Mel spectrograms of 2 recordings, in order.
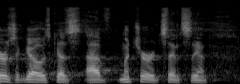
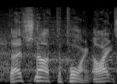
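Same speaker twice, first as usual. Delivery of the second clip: usual speaking voice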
